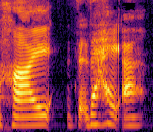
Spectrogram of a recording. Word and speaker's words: Hay'a: I think I saw a movie some years ago that was about the religious police, how do you pronounce it? The Hay'a.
